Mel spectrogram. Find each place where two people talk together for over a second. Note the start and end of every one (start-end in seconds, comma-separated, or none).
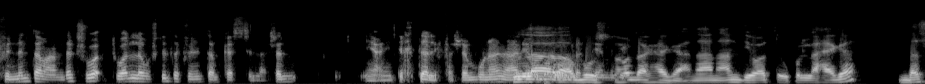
5.1-6.3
